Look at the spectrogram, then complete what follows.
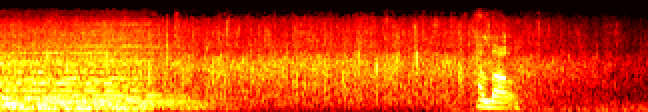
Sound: dramatic orchestral music; audience applauding

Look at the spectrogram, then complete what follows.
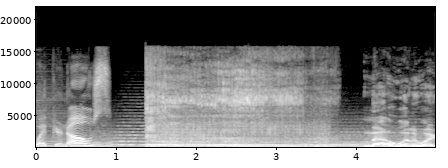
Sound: blowing nose

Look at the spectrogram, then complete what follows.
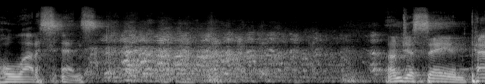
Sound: audience laughing

